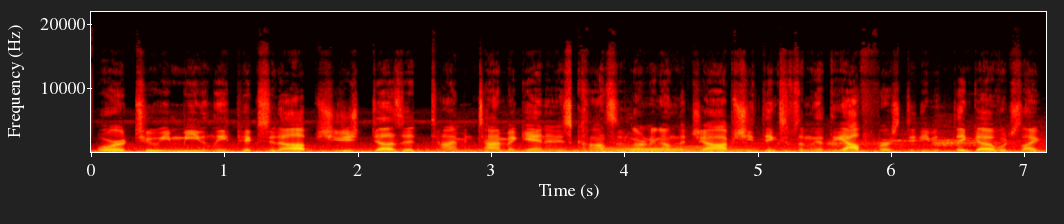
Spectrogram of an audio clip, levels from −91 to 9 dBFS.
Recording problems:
animal sounds; noticeable; throughout; 15 dB below the speech
low rumble; noticeable; throughout; 10 dB below the speech

